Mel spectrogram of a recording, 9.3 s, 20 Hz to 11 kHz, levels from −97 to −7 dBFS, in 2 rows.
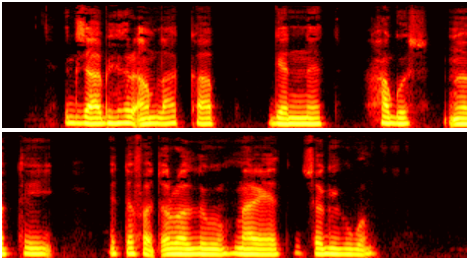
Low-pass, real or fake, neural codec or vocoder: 9.9 kHz; real; none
